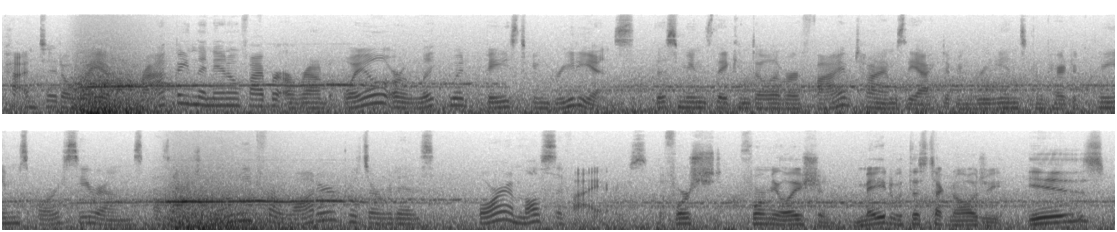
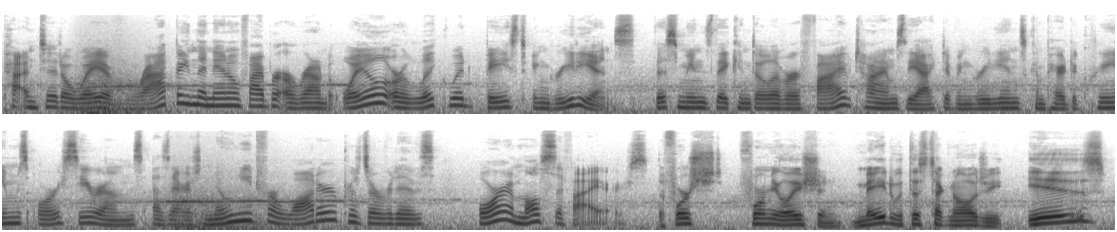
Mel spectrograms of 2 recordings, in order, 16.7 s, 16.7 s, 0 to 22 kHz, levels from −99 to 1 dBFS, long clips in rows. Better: second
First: wind noise on the microphone; heavy; 4 dB above the speech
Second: wind noise on the microphone; occasional gusts; 10 dB below the speech

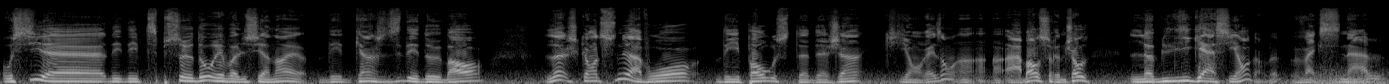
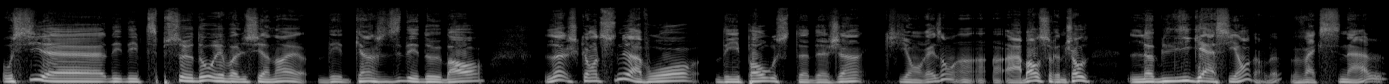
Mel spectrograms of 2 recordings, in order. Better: second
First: wind noise on the microphone; occasional gusts; 25 dB below the speech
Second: none

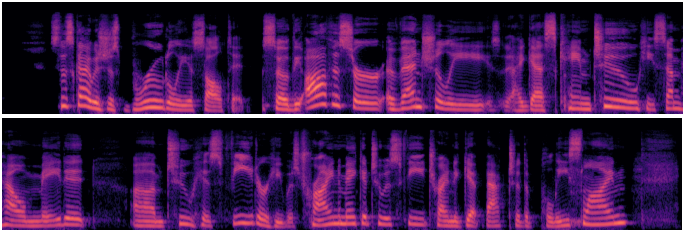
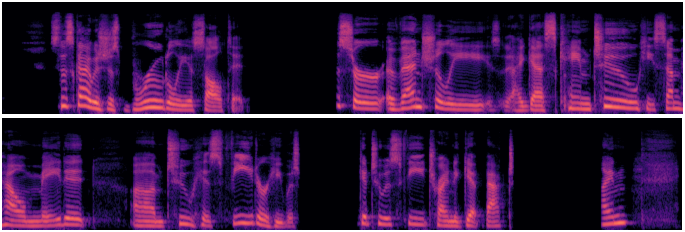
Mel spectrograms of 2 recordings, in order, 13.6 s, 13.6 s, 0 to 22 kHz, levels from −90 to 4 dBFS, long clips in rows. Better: first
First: none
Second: audio cutting out; at 2.5 s for 1 s, at 10 s for 0.5 s and at 12 s for 1 s

